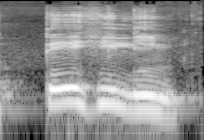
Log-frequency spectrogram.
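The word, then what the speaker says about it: תהילים: Para os judeus, o livro de Salmos é conhecido como terilim. Se escreve T E H I L I M.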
